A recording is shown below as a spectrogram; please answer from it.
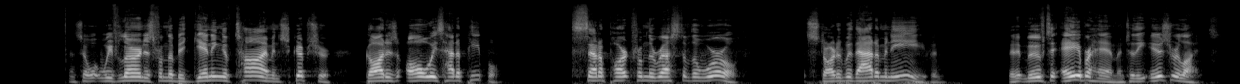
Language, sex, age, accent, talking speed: English, male, 40-59, American, 210 wpm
